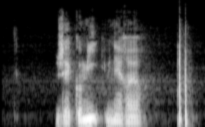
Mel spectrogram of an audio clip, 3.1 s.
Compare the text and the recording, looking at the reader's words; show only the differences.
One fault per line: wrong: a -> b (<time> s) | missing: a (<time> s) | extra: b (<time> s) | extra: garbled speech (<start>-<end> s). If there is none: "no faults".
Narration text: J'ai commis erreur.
extra: une (1.6 s)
